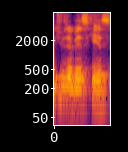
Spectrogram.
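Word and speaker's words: Jasudavicius: Yeah, I'm taking Juzavicius as well. That's how you pronounce her name, actually. Jazz Devicious.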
